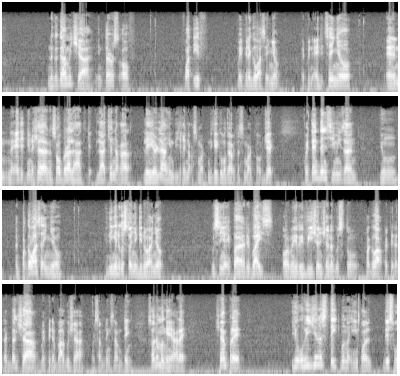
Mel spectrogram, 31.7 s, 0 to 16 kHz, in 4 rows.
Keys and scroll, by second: 27.4 Return.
